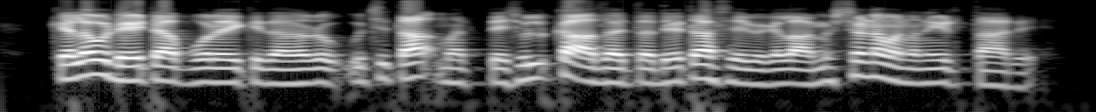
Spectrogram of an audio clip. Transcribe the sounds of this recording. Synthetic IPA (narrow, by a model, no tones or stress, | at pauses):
kɛlɐʋuɖɛːʈaːpuːɾɐjɐkid̪aːɾɐɾuʔut͡ʃit̪ɐmɐt̪ːeʃ̬ulkaːd̪ʱaːjit̪ɐɖɛːʈaːsɛːʋɛɡɐɭɐmiʂɾɐɳɐʋɐnːɐniːɖt̪aːɾe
